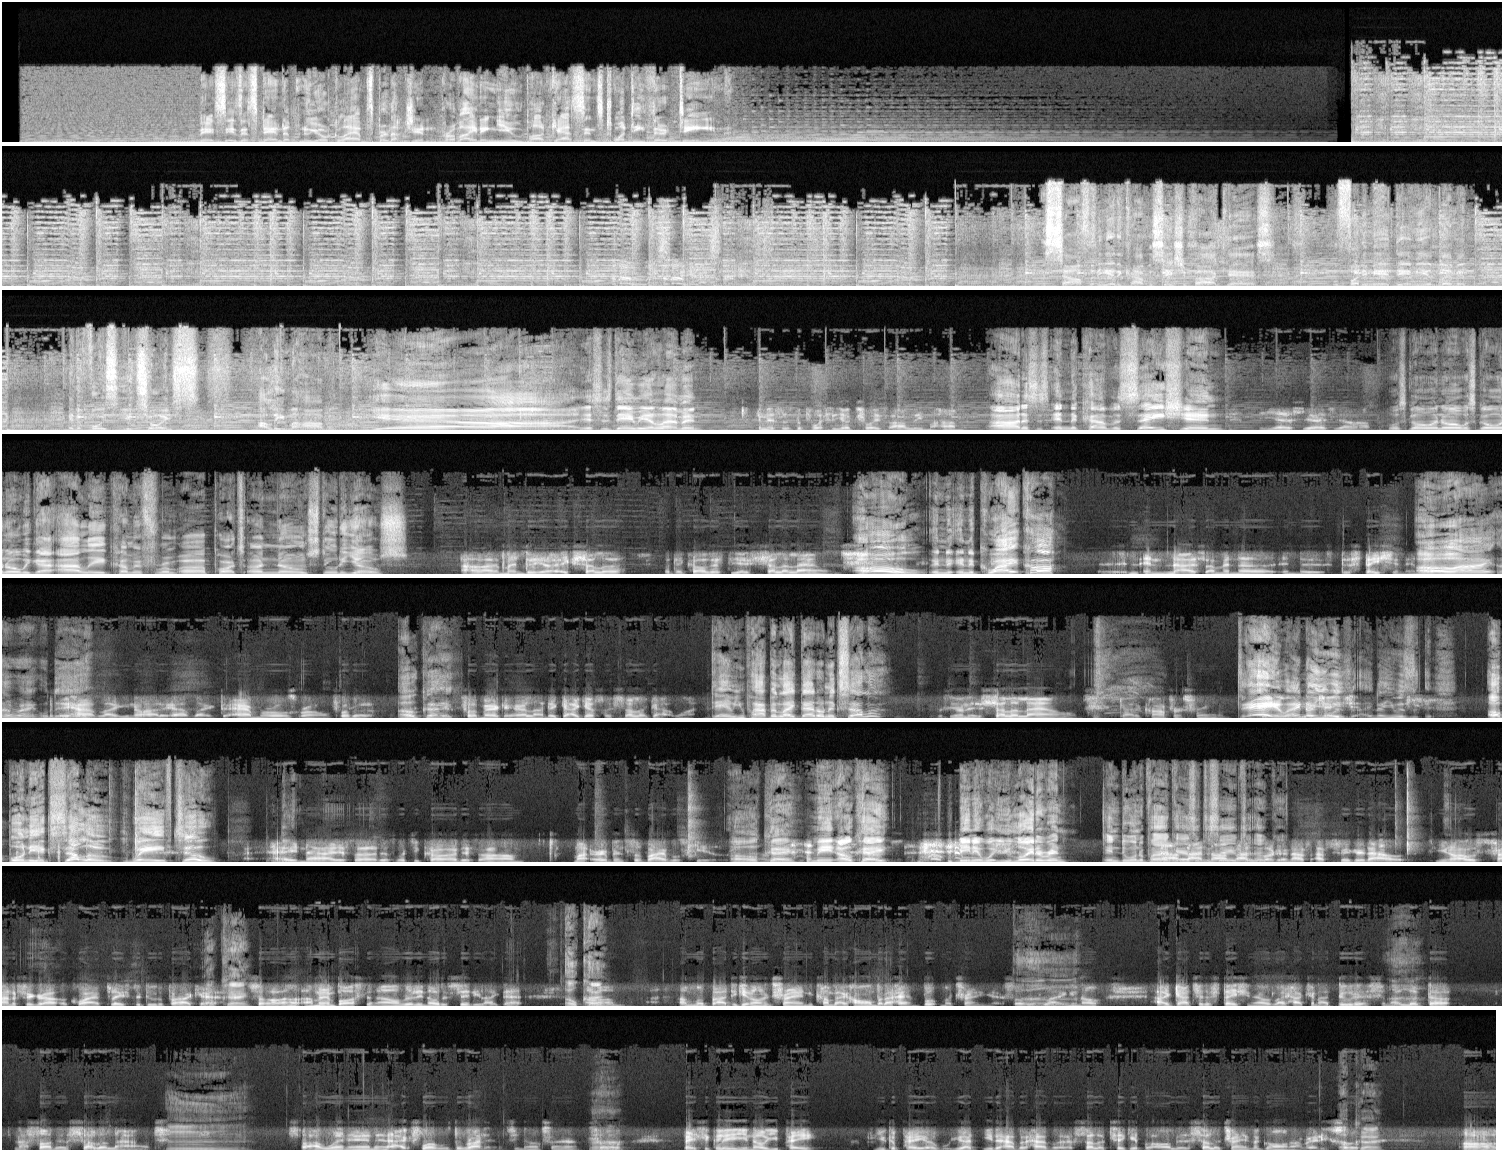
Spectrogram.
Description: calls in from Boston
